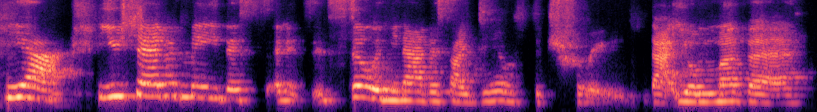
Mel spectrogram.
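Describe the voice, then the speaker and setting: A woman's voice: mid-range voice, fairly even intonation, measured pace. A woman from Africa hosting a podcast interview, enthusiastic and gushing as she asks her questions. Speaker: podcast host. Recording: roomy echo.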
